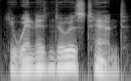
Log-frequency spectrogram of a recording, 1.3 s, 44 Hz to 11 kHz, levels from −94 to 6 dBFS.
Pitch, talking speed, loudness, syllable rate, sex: 95 Hz, 230 wpm, -16 LUFS, 5.0 syllables/s, male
